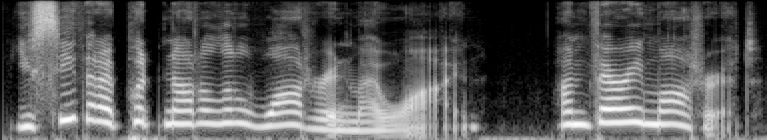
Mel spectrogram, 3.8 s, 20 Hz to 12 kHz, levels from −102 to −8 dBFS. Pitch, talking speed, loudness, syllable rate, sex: 275 Hz, 235 wpm, -16 LUFS, 6.9 syllables/s, female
